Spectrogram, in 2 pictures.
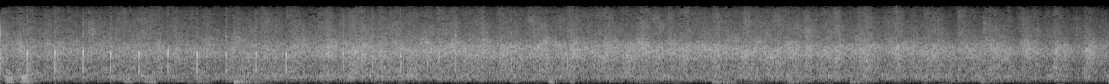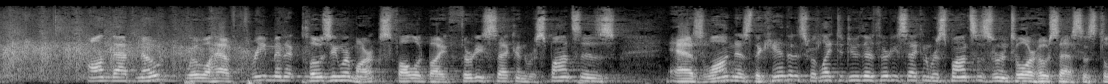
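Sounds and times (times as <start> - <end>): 
audience applause: 0.0 - 14.0
speech: 12.0 - 22.1.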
